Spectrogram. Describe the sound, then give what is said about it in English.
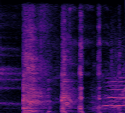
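A loud run of sneezes during a cigar review, four or five sharp, breathy bursts in quick succession, each explosive onset trailing off briefly before the next. “Gesundheit.”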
